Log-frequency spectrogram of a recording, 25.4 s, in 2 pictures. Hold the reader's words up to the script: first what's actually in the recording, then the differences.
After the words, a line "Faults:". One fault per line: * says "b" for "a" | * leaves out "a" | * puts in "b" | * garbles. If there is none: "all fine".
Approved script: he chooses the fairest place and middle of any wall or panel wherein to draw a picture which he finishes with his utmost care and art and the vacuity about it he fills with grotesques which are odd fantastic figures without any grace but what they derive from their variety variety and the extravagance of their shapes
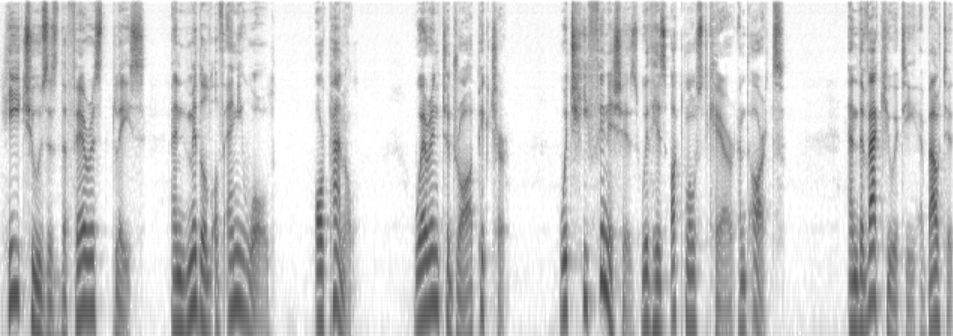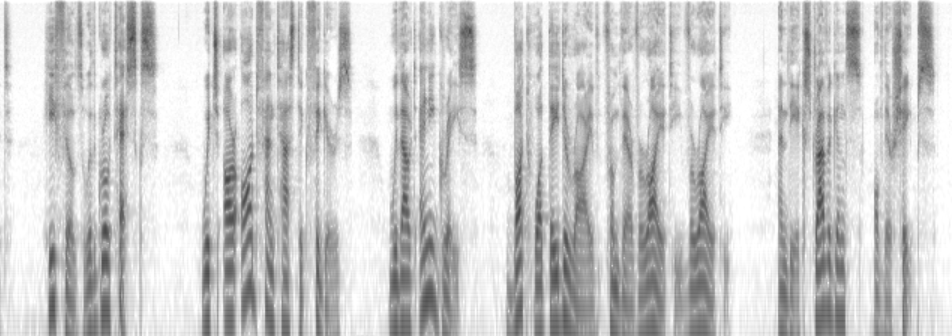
he chooses the fairest place and middle of any wall or panel wherein to draw a picture which he finishes with his utmost care and art and the vacuity about it he fills with grotesques which are odd fantastic figures without any grace but what they derive from their variety variety and the extravagance of their shapes
Faults:
all fine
